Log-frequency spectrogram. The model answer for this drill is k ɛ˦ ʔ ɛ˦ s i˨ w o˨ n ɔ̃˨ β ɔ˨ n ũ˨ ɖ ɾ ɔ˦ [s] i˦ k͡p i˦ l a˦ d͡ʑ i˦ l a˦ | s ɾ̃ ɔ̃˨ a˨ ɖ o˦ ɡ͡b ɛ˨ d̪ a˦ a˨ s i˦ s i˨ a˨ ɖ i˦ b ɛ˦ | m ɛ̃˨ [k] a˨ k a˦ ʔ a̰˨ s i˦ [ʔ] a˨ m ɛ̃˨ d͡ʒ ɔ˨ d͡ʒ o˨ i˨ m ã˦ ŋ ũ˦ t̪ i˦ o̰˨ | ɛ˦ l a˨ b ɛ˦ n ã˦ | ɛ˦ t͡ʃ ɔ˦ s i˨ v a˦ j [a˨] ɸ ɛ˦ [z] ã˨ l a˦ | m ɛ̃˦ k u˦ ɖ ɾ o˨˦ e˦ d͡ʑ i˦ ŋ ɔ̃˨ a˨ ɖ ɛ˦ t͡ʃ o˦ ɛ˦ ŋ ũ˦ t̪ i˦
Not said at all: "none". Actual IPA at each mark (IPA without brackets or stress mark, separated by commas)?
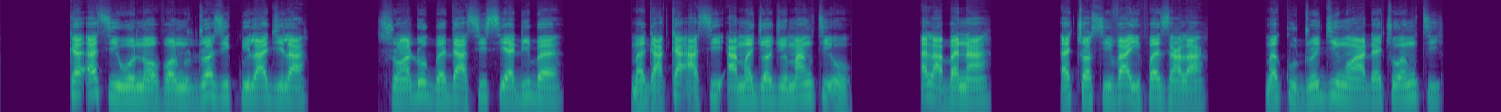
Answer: z, ɡ, ʔ, i˨, z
